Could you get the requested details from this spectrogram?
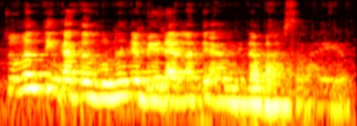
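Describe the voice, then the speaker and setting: A man's voice: fairly high pitch, big pitch swings, very fast, a crowd in the background. A man teaching a classroom Quran recitation lesson, often quizzing his students and checking that they understand. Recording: echoey room, voice from a distance, faint background noise.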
